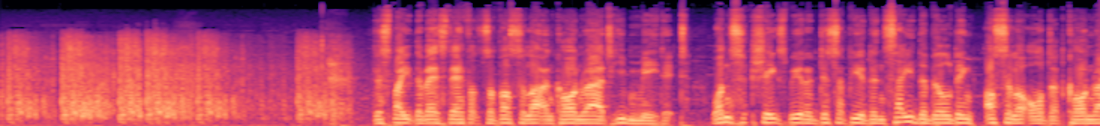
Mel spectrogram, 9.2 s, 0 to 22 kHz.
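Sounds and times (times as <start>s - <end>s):
gunfire around 11th-century Norman stonework: 0.0s - 3.0s
speech: 3.1s - 9.1s.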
